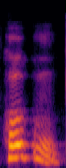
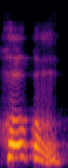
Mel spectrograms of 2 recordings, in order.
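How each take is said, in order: Both takes have the same delivery.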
